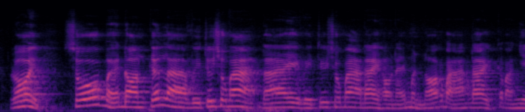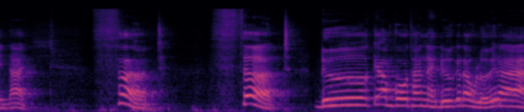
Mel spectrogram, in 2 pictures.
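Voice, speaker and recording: A man with a Vietnamese accent teaching an English lesson, patiently repeating words slowly for students to copy. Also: sits high, a bit bright. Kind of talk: explaining English grammar to students.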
